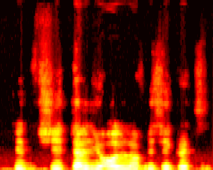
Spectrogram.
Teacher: We see aspiration on the voiceless alveolar stop in tell.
